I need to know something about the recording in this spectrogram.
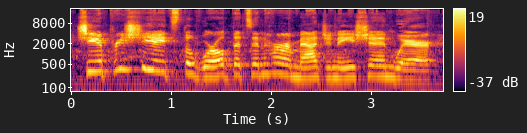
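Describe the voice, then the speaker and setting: A woman reading a children's picture book aloud like a teacher, with measured, expressive phrasing and brief comments. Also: fairly high pitch, slight background noise, poor audio.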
